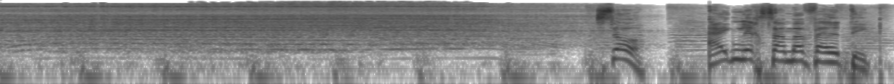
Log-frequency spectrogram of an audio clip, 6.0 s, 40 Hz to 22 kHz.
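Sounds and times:
power drill whining while driving screws: 0.0s - 4.6s
speech: 4.0s - 5.9s.

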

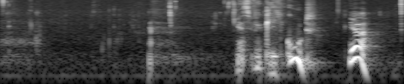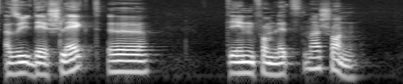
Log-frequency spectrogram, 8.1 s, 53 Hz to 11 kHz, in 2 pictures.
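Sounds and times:
chewing a snack with a chocolate component: 0.0s - 2.4s
speech: 2.4s - 5.6s, 6.3s - 7.7s.

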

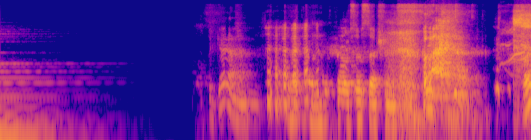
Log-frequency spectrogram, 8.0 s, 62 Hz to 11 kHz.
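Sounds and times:
gasps, chuckles and voices of several people: 4.2s - 7.9s
speech: 4.8s - 7.2s, 7.7s - 7.9s
loud sneeze: 6.1s - 7.9s.

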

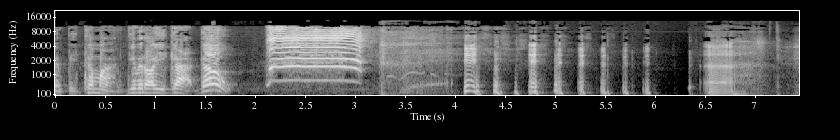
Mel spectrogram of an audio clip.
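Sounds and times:
speech: 0.0s - 2.2s, 4.1s - 5.2s, 6.5s - 7.0s
baby goat bleating: 2.1s - 3.2s
laughter: 3.2s - 6.6s.

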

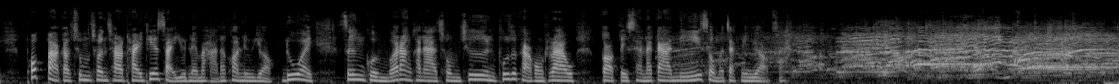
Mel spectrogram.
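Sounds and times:
speech: 0.0s - 8.3s
crowd cheering and shouting welcome inside a Thai Buddhist temple: 6.6s - 11.1s.

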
